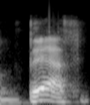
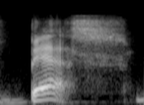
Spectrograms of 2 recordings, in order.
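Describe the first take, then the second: First: The word ends with a th sound. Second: The word ends with an s sound. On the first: "Beth, B E T H" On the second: "they'll pronounce it or they'll write it here as Bess"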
